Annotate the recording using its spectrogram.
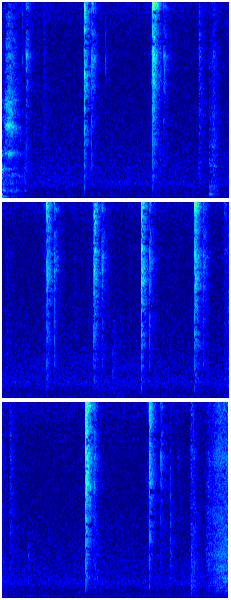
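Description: Bonsai scissors snipping side shoots off juniper cuttings: about a dozen short, sharp snips, roughly one a second, with a short pause before the last few.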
